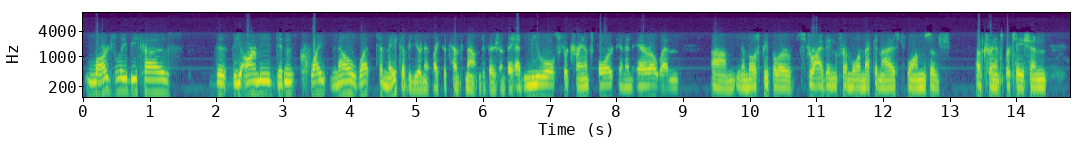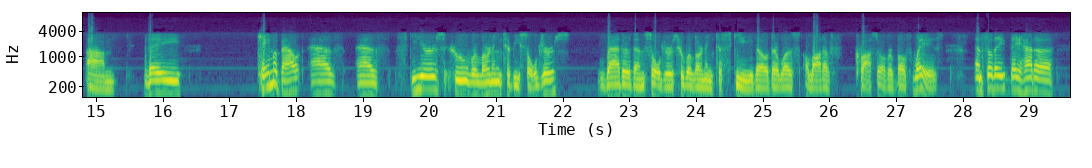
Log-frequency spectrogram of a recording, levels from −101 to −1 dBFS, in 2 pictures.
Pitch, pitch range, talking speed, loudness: 105 Hz, 95-130 Hz, 160 wpm, -15 LUFS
